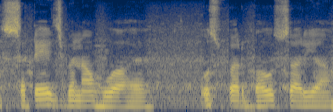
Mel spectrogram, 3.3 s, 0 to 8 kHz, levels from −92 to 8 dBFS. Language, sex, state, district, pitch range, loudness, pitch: Hindi, male, Haryana, Rohtak, 100-110 Hz, -14 LUFS, 105 Hz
